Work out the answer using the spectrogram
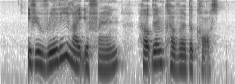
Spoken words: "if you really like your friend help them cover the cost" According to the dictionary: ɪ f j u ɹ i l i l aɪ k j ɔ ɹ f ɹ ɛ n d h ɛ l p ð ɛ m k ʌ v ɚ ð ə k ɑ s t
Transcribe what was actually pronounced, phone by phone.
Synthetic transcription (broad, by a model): ɪ f j u ɹ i l i l aɪ k j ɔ f ɹ ɛ n d h ɛ l p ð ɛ m k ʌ v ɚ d ə k ɑ s t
